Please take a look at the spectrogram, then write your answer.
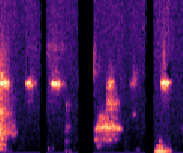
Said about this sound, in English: We hear the sound of a cricket.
